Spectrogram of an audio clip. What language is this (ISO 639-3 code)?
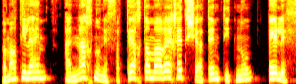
heb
